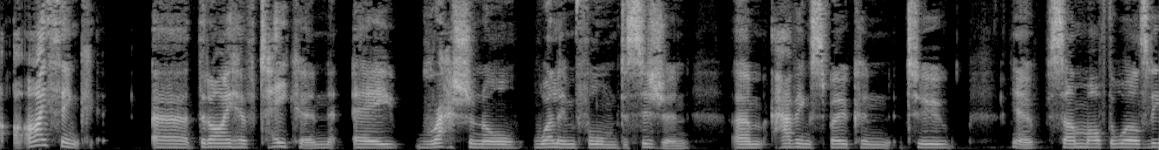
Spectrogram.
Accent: United Kingdom; And in this, very hardcore, especially as a Brit at this point.

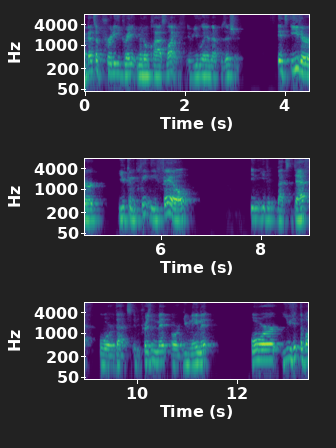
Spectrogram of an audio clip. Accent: Houston, Texas, United States; you know, when you grew up where I grew up, you know, I grew up in Fifth Ward, Houston, which is no different than Conte, California, or the Bronx, New York

